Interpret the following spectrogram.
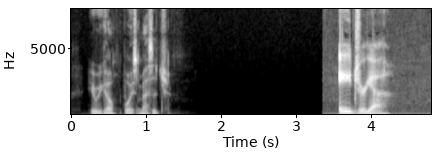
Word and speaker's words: Adria: Adria, not Andrea. Okay, that's how to pronounce my name. Adria, not Andrea. Okay, cool. Cool. There's no N in there.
